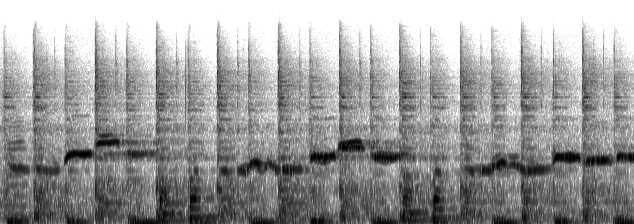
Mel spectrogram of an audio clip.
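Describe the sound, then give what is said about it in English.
A whistled melody glides up and down over a steady backing track with a thumping beat and rhythmic percussion, the whistling clear and prominent with no talking. “If only you'd come back to me, my lips would whistle a song in the hap, hap, hap, hap, happiest key. I'd whistle all day long.”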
